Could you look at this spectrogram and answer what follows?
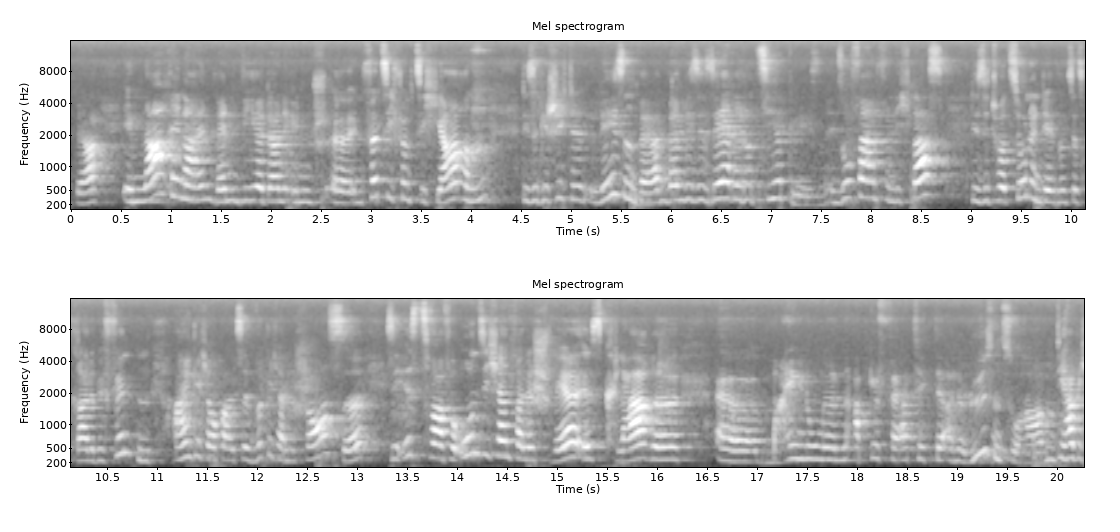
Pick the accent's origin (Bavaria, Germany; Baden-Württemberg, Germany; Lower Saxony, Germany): Baden-Württemberg, Germany; Ulm; now in Switzerland; Also ich stamme aus Ulm, da ist noch recht ruhig gerade, ja, aber meine Eltern sind tatsächlich auch aus diesem Gebiet.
